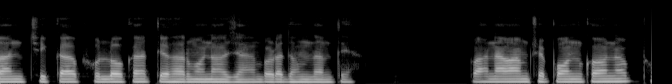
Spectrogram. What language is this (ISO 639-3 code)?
bhb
